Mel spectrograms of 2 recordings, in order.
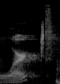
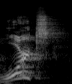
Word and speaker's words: Wort: It is the Wort. Not wart, not fort, not short. The Wort.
